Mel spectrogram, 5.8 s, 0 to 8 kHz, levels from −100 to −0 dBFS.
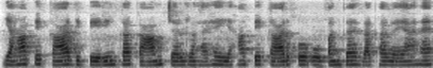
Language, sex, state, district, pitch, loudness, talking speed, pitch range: Hindi, female, Bihar, Saharsa, 165 Hz, -19 LUFS, 185 wpm, 160-175 Hz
